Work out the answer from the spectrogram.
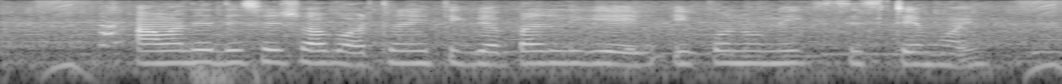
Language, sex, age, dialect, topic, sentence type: Bengali, female, 18-24, Western, banking, statement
